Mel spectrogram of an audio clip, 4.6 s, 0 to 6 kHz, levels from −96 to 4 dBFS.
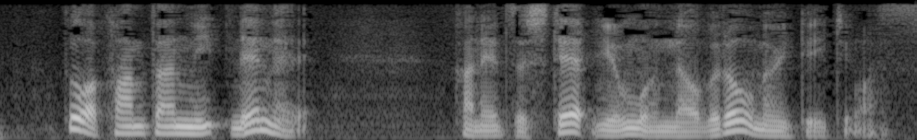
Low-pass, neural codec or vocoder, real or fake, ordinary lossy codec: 5.4 kHz; codec, 16 kHz, 0.5 kbps, FunCodec, trained on LibriTTS, 25 frames a second; fake; MP3, 24 kbps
